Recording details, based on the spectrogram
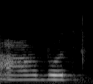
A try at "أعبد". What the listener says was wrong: Okay, but the hamza just needs to be a bit clear. أعبد.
